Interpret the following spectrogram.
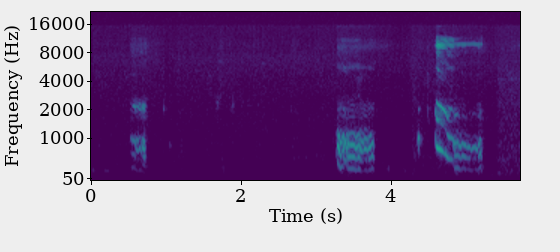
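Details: Cavalier King Charles Spaniel puppies with their nursing mothers on a chilly Monday morning: three scattered whimpers over several seconds, the last one a louder downward-sliding whine.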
